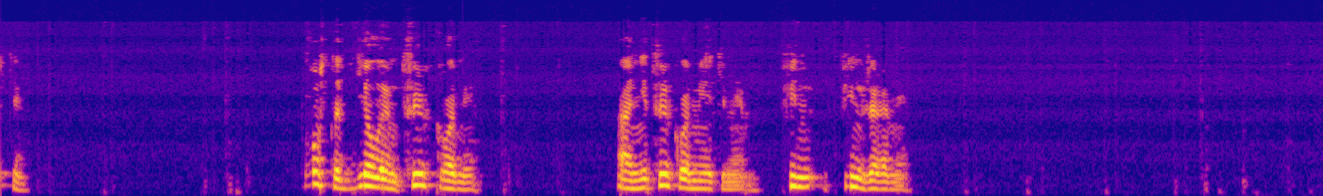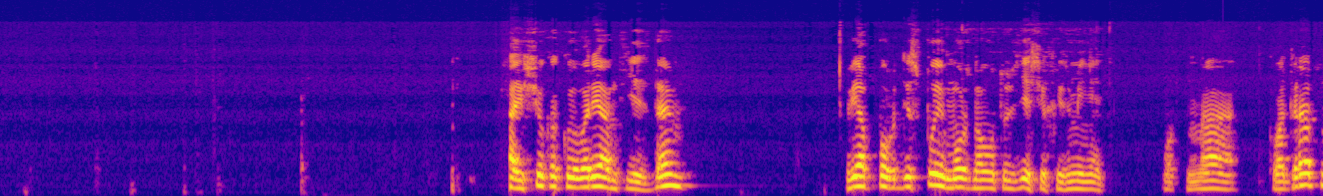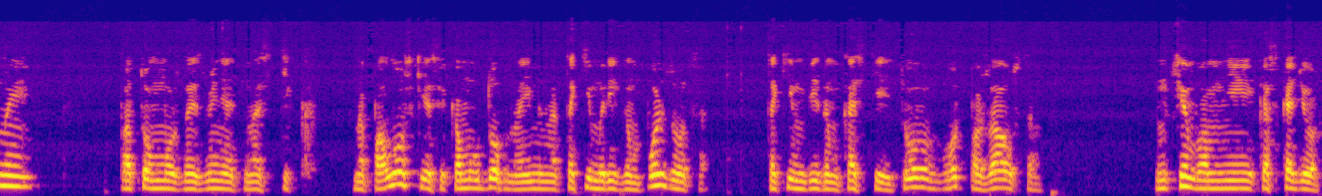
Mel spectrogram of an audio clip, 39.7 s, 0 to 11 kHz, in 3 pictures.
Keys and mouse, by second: 0.3-0.8 shift+drag, 2.0-2.6 shift+drag, 2.6-3.0 middle drag, 3.6 shift+click, 5.0 middle click, 6.4-7.0 middle drag, 7.8-8.7 shift+drag, 10.1 shift+click, 11.7-12.0 shift+drag, 12.4 middle click, 13.5-14.2 middle drag, 15.0 shift+click, 17.4-18.2 middle drag, 22.5-24.4 drag, 25.2-25.8 middle drag, 27.4-28.7 drag, 33.8-39.6 drag.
